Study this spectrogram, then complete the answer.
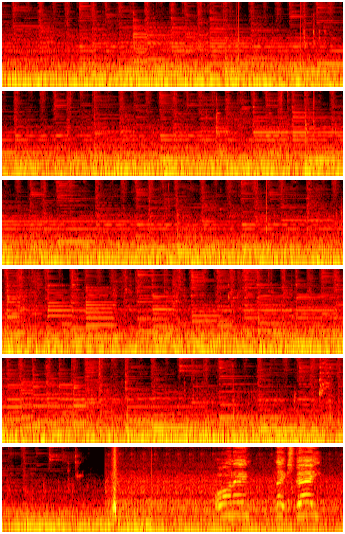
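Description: Hay baler working a hay field, paired with a Zetor tractor, running as a steady loud mechanical drone with a continuous low engine rumble throughout and a sharper clatter near the end.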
